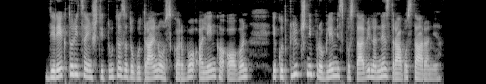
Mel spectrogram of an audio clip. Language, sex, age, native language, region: Slovenian, female, 30-49, Slovenian, Central Slovenia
